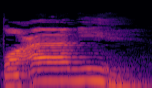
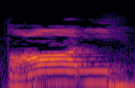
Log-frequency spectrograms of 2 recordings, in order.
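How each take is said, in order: First: The ayn sound is kept light and thin. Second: The ayn sound is made heavy and thick. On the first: The speaker calls it right. "I've never seen ayn on a heavy list because it's not heavy" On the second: The speaker calls it wrong. "the most common mistake in this word"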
